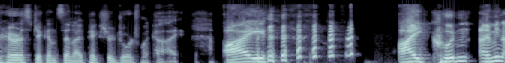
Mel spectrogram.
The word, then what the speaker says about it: George MacKay: It's so weird how you're saying George McKay. No, it's Mackay. That's how it's Is it?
